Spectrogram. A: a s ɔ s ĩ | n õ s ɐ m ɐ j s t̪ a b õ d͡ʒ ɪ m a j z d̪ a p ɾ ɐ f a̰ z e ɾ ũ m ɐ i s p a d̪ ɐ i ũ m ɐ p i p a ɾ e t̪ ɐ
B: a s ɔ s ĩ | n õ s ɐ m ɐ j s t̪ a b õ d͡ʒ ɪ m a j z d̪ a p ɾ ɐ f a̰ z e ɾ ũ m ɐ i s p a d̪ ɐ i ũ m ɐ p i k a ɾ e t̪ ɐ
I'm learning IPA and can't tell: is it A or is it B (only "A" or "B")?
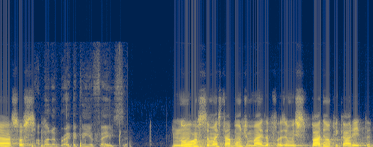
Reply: B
